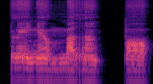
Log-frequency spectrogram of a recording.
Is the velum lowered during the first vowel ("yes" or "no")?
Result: yes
